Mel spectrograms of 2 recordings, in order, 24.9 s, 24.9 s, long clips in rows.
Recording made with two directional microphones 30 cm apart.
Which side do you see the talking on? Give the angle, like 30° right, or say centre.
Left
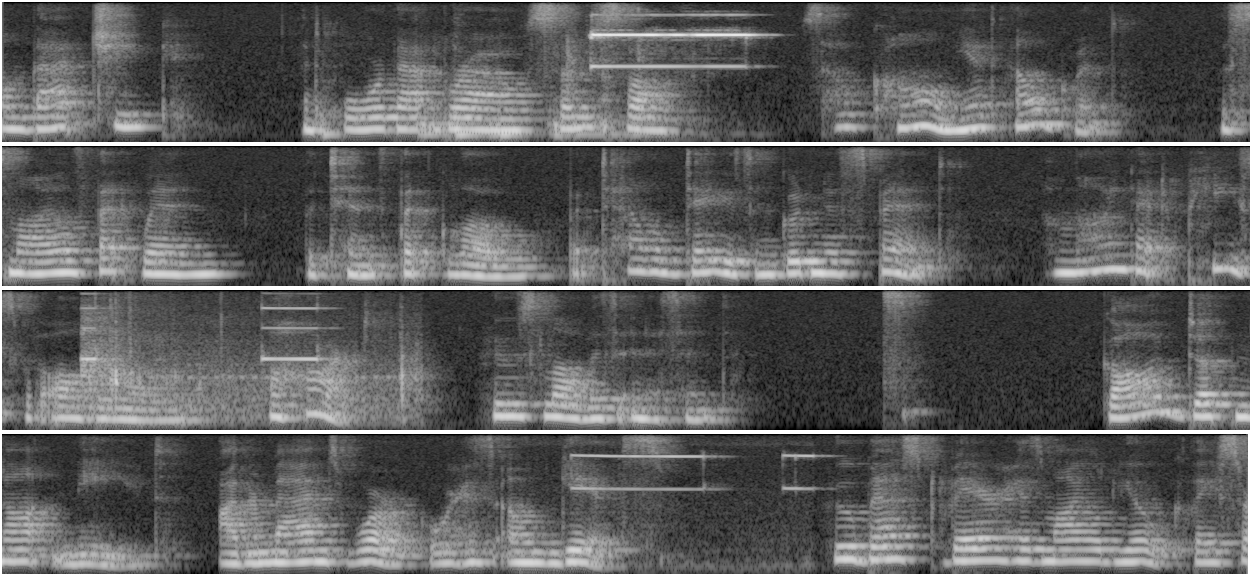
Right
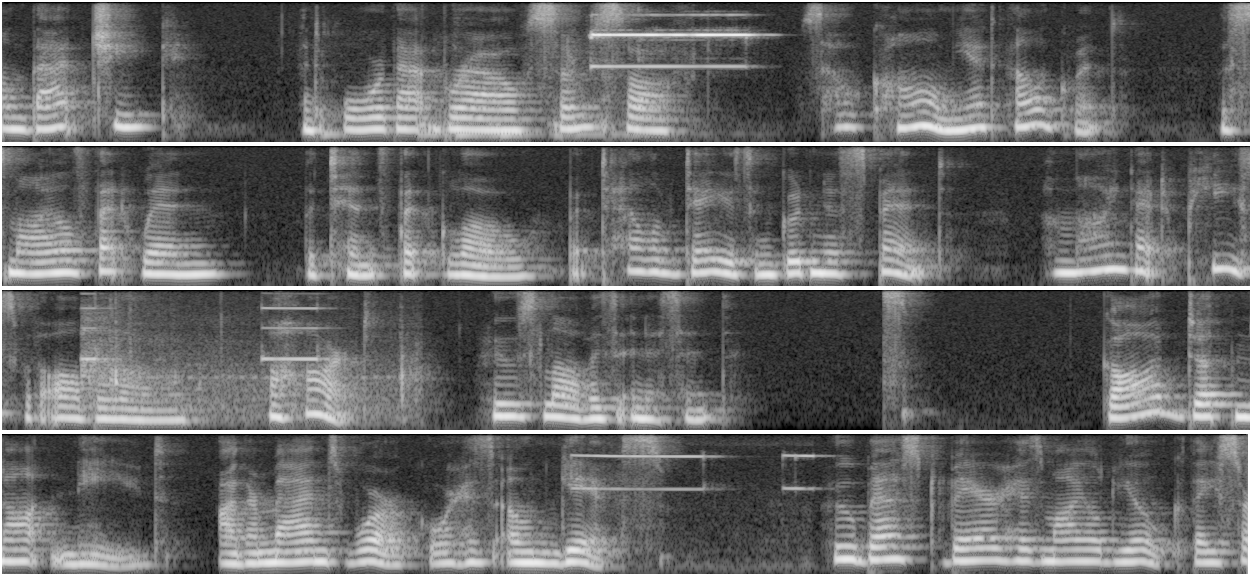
50° right.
